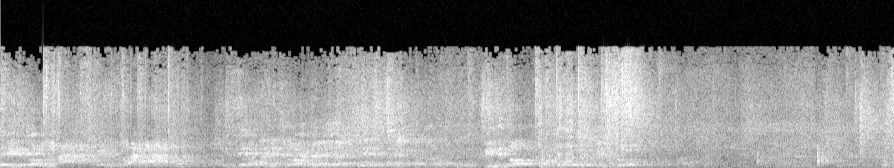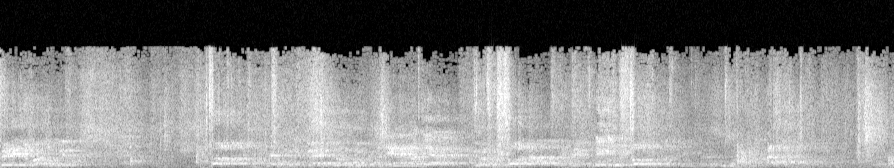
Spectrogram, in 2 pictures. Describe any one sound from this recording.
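Boxing gloves thud against padding in quick punches.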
